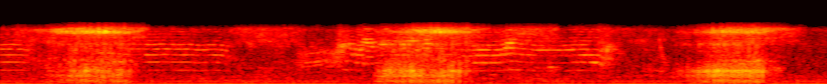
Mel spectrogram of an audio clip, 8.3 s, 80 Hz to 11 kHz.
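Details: Three loud, rough, rattling breath sounds about every three seconds, roughly 20 a minute, with a steady hum behind them: a person snoring.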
